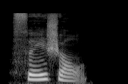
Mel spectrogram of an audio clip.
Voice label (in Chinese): "随手", Chinese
